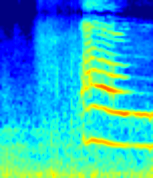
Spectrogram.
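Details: Hungry stray street cat in Istanbul asking for food with an unusual meow: a single loud, clear, drawn-out tonal meow that starts abruptly and slowly falls in pitch, after quiet background.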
